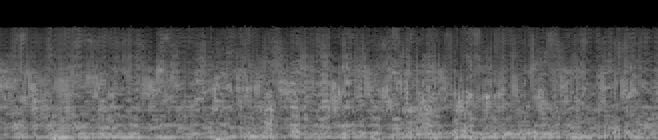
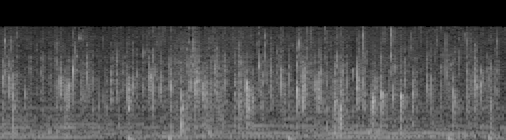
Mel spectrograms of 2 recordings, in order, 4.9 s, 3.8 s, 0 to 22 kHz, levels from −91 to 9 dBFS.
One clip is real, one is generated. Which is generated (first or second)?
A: first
